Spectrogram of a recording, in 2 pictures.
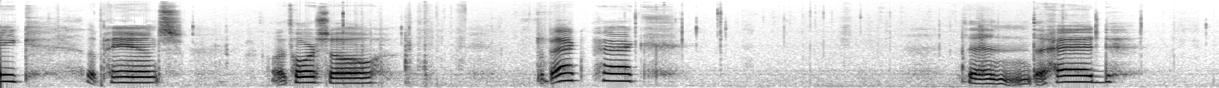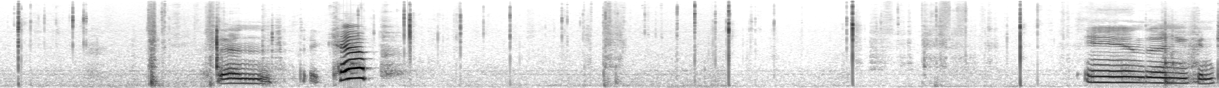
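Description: Small plastic toy pieces click and tap as fingers handle them.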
